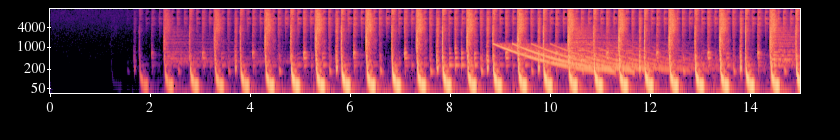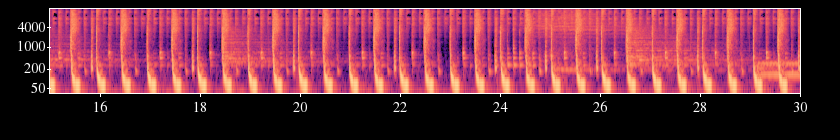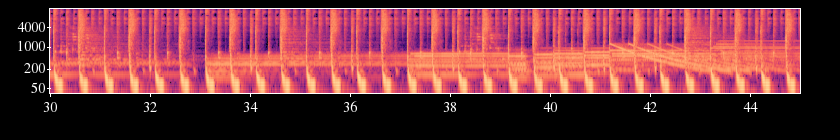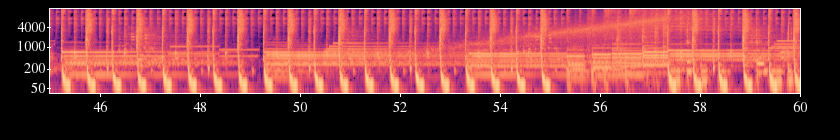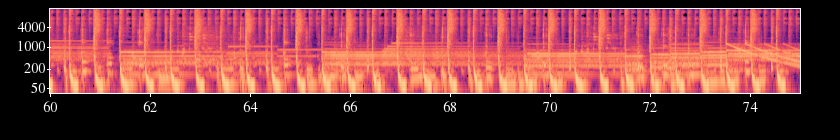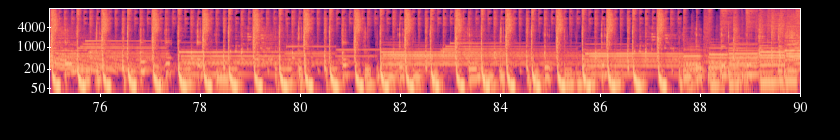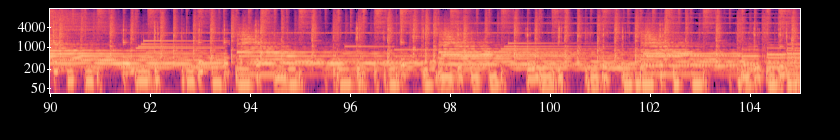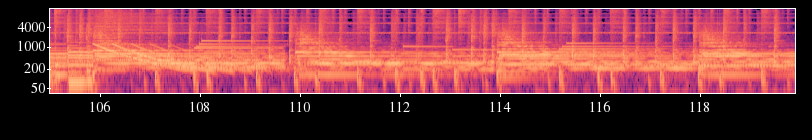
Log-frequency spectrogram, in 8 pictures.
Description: ジャンル(スタイル) NU DISCO / DISCO HOUSE / SOULFUL HOUSE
